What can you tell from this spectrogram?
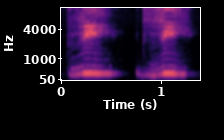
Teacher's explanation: जब हम कसरा आ जाती है ना तो ये तकरीर इतनी ज्यादा वाजे नहीं होती, होती है उसके अंदर लेकिन इतनी वाजे नहीं होती, ठीक है? रॉ फथा रॉ, रॉ कसरा री, री, ठीक है? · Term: बारीक रॉरी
